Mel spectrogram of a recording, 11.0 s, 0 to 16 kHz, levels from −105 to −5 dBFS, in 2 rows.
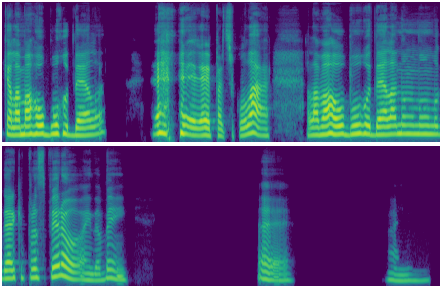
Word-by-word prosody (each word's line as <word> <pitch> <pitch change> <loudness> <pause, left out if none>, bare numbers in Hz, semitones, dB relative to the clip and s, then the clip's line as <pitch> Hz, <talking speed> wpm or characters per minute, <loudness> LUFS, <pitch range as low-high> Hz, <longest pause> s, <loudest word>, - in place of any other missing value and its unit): que 230 - -4
ela 195 0 +3
amarrou 215 +2 +5
o - - +1
burro 225 +3 +1
dela 195 +4 -2 1.0
É, 190 -4 +3
é - - 0
particular. 180 - -1 0.5
Ela 195 0 0
amarrou 215 +2 +5
o - - -2
burro 225 +3 +1
dela 205 +2 +2
num 230 0 -2
num 225 0 -2
lugar 210 -1 -2
que 220 - -15
prosperou, 230 -1 -2
ainda 165 -1 -11
bem. 175 - -10 1.7
É. 80 -1 -10 1.2
Ai 155 -1 -17
210 Hz, 125 wpm, -21 LUFS, 185-225 Hz, 1.7 s, amarrou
